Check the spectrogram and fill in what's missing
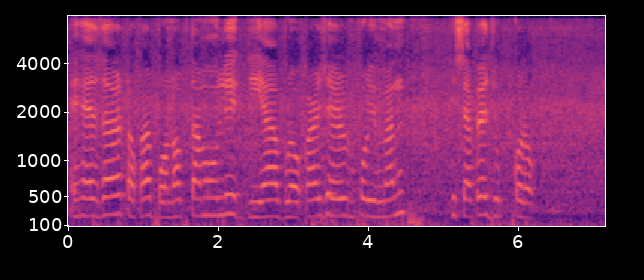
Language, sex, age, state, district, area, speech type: Assamese, female, 30-45, Assam, Darrang, rural, read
